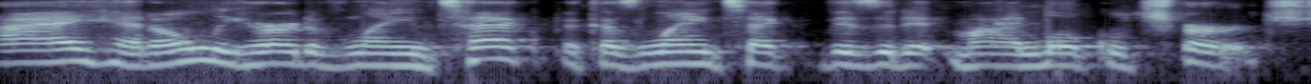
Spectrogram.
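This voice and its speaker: In a plain, everyday voice, this woman talks at a medium pitch, her pitch varying an ordinary amount. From Chicago West Side. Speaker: high school principal. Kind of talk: interview.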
